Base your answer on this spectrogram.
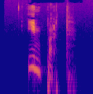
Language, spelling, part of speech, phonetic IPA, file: Russian, импорт, noun, [ˈimpərt], Ru-импорт.ogg
- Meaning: import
